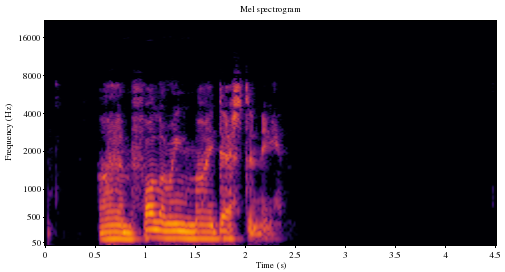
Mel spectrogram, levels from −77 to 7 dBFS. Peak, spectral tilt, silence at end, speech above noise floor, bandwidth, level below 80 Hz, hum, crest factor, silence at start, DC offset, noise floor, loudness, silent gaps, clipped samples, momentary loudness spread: -2 dBFS; -6 dB/octave; 2.15 s; over 75 dB; 7.8 kHz; -56 dBFS; none; 16 dB; 0.55 s; under 0.1%; under -90 dBFS; -15 LUFS; none; under 0.1%; 13 LU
